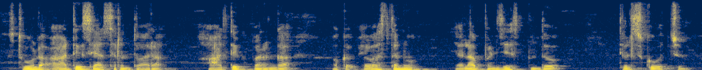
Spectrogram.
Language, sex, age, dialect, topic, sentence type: Telugu, male, 18-24, Central/Coastal, banking, statement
